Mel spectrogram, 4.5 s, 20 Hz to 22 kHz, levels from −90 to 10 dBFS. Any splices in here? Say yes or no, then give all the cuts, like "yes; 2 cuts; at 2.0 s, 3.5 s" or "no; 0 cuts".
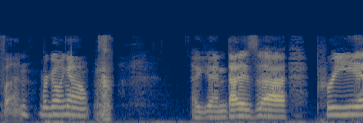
no; 0 cuts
